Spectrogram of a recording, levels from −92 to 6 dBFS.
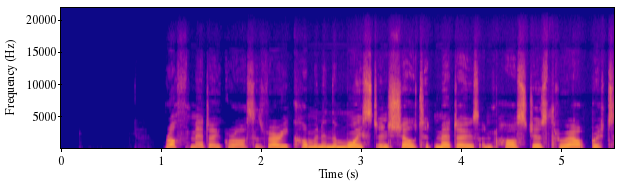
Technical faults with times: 0.89-5.01 automatic gain rising

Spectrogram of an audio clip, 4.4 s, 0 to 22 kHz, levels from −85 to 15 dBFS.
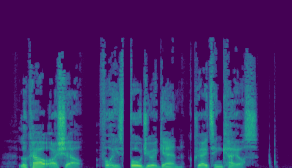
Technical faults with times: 1.85-1.98 corrupt frame muted
2.87-2.93 corrupt frame muted

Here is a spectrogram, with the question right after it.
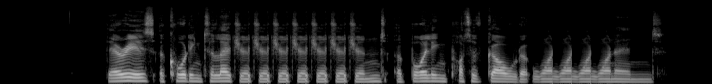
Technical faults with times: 2.48-3.63 repeated frames
5.52-6.09 repeated frames

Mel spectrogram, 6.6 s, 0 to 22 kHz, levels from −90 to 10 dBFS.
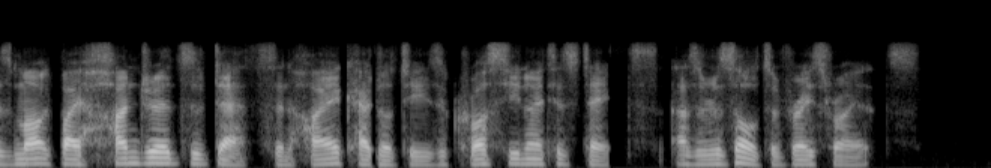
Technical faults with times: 2.47-2.55 lost AMR speech frames
4.05-4.20 lost AMR speech frames

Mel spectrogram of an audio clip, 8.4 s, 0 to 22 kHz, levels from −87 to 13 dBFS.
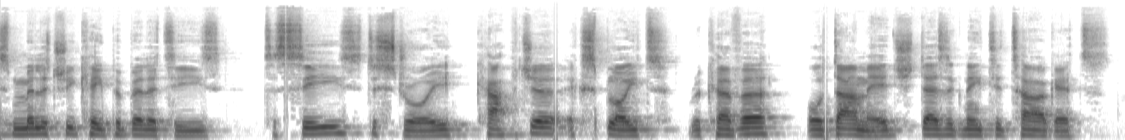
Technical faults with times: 2.13 gap between stream segments
4.15-4.18 gap between stream segments
6.18 gap between stream segments

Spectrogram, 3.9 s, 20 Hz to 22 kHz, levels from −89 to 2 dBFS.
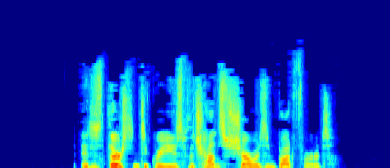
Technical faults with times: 1.38-1.41 pre-echo

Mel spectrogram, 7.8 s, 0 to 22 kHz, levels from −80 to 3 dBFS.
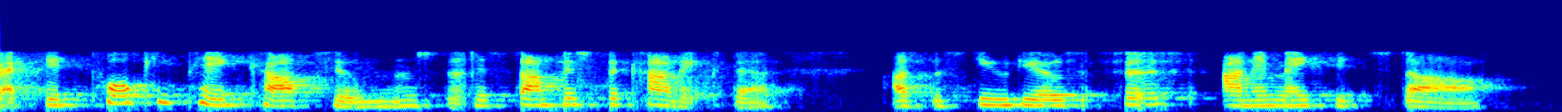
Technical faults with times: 0.00-7.81 G.729 codec
2.29-2.36 VoIP packet loss concealed by the speech codec
5.69-5.79 VoIP packet loss concealed by the speech codec

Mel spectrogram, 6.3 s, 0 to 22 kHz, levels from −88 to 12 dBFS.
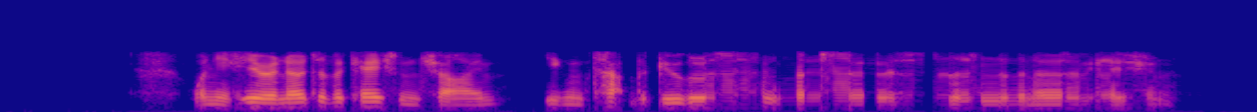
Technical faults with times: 0.00-6.29 AMR narrowband mobile codec
3.46-6.28 robotic sound from repeated short buffers

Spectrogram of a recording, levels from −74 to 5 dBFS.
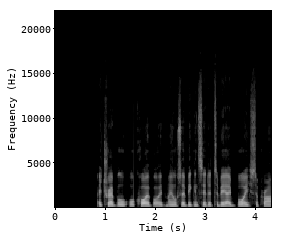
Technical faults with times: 0.00-4.33 generation loss
0.20-4.33 clock drift buffer slips

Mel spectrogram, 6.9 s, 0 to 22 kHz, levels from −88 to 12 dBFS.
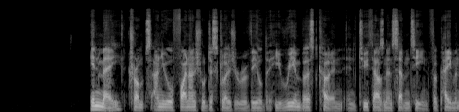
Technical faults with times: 0.00-6.89 low-delay AAC compression
1.99-6.89 one channel drops out

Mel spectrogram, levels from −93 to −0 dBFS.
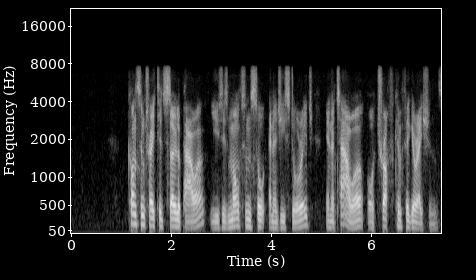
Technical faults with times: none

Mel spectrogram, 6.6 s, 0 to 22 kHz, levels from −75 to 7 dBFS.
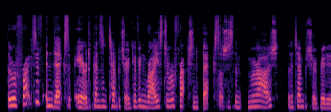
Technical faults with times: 0.00-6.63 HE-AAC compression
2.60-2.65 pre-echo

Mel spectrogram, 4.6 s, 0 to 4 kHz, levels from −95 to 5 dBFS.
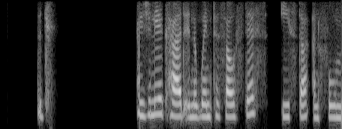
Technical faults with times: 0.66-1.89 long network dropout
1.99-4.50 jitter buffer speed-up

